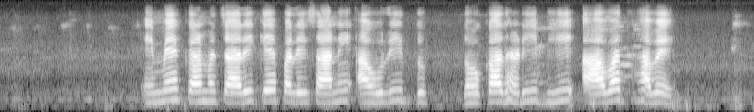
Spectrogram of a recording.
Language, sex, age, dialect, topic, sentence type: Bhojpuri, female, 36-40, Northern, banking, statement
